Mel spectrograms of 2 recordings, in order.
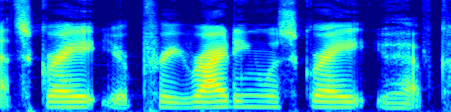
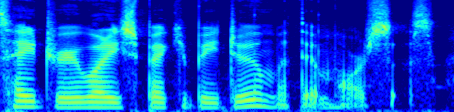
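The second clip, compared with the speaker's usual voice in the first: whispered reading; 5 dB quieter, faster than usual. Shown as a demonstration. Teacher murmurs a student's dialogue line to herself, whispered. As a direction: read the line in a soft unvoiced whisper.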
